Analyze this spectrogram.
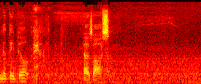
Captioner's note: laughs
